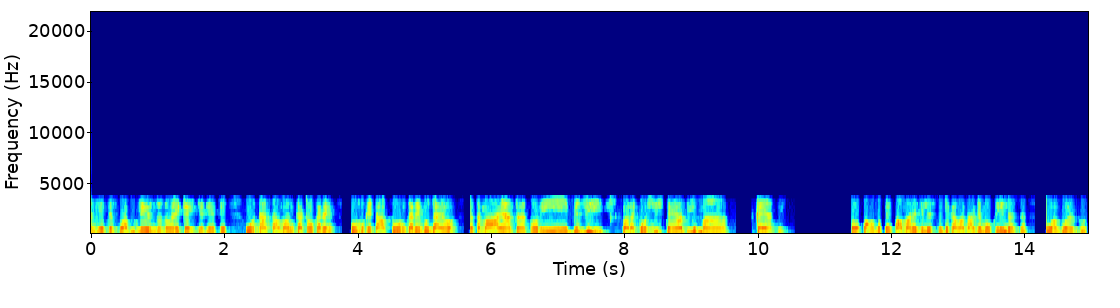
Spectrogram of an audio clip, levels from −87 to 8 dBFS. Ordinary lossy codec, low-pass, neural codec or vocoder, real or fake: none; 3.6 kHz; none; real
